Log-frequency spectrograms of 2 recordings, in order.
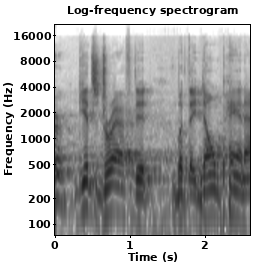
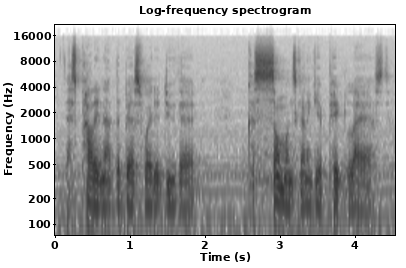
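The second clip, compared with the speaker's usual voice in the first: low, soft aside much lower; mentor whispering; 8 semitones lower, 7 dB quieter than usual. Retold or imitated. Mentor quietly warning him about picking teams, hushed. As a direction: murmur it lower and much softer, close to his ear. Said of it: "he whispers in my ear".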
